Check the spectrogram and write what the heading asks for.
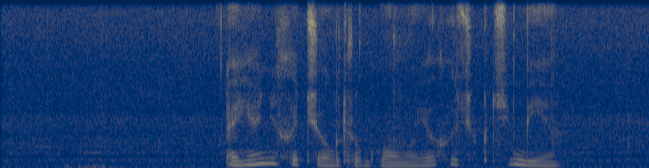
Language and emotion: Russian, sad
